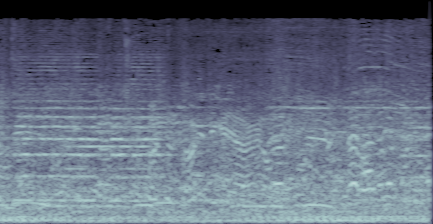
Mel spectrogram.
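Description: A horn sounds one steady toot lasting about a second and a half near the start, over the chatter of a dense street crowd, with a short rising-and-falling tone a little later.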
